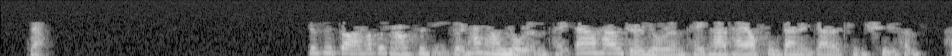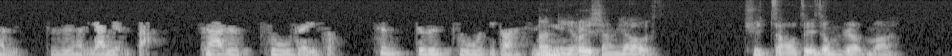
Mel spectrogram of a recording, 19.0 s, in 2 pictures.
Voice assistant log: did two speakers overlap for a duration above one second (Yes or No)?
No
